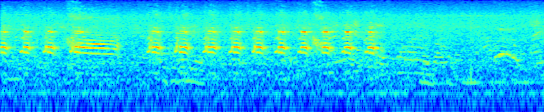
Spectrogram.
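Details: Hornbills singing back and forth to each other: nasal, honking notes repeated about three times a second in a steady rhythmic series, fading out toward the end over a steady background hiss.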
